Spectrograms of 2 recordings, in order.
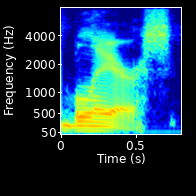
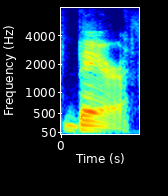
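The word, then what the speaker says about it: Bair: Russell-Rowe, Tani Oluwaseyi, and Thelonious Blair. It's Bear. Thelonious Bear.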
